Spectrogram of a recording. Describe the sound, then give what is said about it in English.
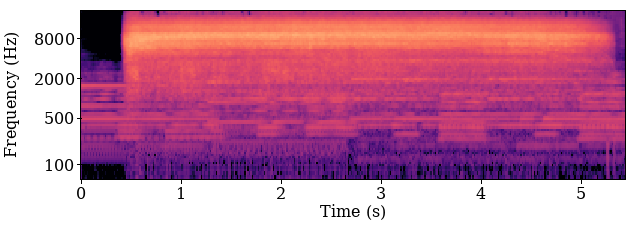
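A person exhales in one long, steady hiss, imitating a snake, during a breathing exercise called snake breathing. The sharp, airy sound starts abruptly, holds for about five seconds, then slowly fades as the breath runs out. “Then make a hissing snake sound as you breathe out slowly, like this.”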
